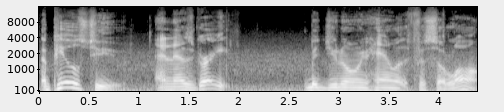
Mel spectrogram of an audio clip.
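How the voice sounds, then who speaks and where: In an American accent, a man's voice makes very wide pitch swings. Audible room echo and noticeable background noise surround it. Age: 60s. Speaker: van life vlogger. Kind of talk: casual vlog monologue. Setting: in a van in a field. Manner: halting, repetitive.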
